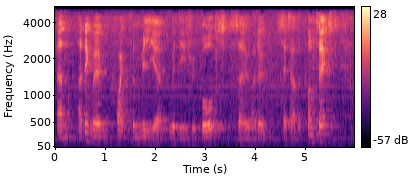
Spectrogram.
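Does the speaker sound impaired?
No.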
